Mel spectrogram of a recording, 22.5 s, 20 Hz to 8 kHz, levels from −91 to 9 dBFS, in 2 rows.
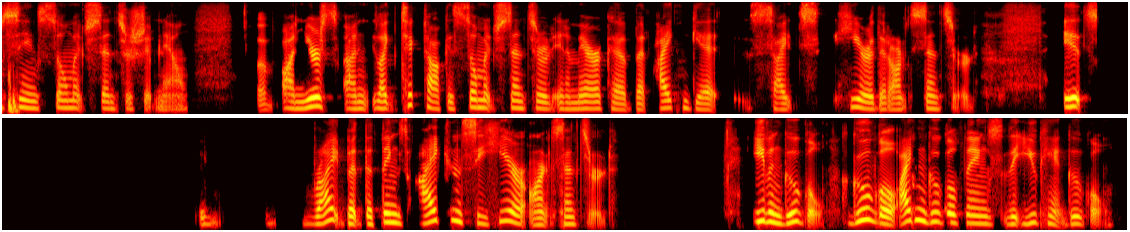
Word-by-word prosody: seeing 195 Hz, -2 st, 0 dB
so 195 Hz, +2 st, -5 dB
much 190 Hz, -1 st, -6 dB
censorship 175 Hz, -2 st, -4 dB
now. -, -, -10 dB, 0.7 s
Of -, -, -7 dB
on 180 Hz, -1 st, -1 dB
yours 235 Hz, +2 st, +5 dB
on, 175 Hz, 0 st, -3 dB
like, 180 Hz, -1 st, -2 dB
TikTok 270 Hz, -11 st, -2 dB
is 170 Hz, -2 st, -7 dB
so 210 Hz, -, -1 dB
much 200 Hz, -1 st, -3 dB
censored 180 Hz, -3 st, -2 dB
in 170 Hz, -, -7 dB
America, 170 Hz, -2 st, -2 dB
but 155 Hz, -2 st, -4 dB
I 185 Hz, +1 st, +2 dB
can 195 Hz, 0 st, -12 dB
get 160 Hz, -3 st, -4 dB, 0.3 s
sites -, -, -5 dB
here 220 Hz, -, -1 dB
that -, -, -6 dB
aren't 155 Hz, -, -4 dB
censored. 175 Hz, -, -4 dB, 0.9 s
It's 450 Hz, 0 st, +5 dB, 2.3 s
Eh, -, -, -6 dB
eh, -, -, -11 dB, 0.9 s
right, 195 Hz, +10 st, +1 dB
but 195 Hz, -, +2 dB
the 190 Hz, -, +1 dB
things 225 Hz, +2 st, +3 dB, 0.2 s
I 245 Hz, +7 st, +5 dB
can 280 Hz, -3 st, +1 dB
see 210 Hz, -4 st, -2 dB
here 250 Hz, +3 st, +2 dB
aren't 175 Hz, 0 st, 0 dB
censored. 190 Hz, -1 st, -4 dB, 1.4 s
Even 250 Hz, -4 st, +7 dB
Google. 230 Hz, +4 st, +2 dB, 0.2 s
Google 230 Hz, -, +5 dB
I 255 Hz, -, +8 dB
can 295 Hz, -1 st, +3 dB
Google 240 Hz, -2 st, +3 dB
things 205 Hz, -3 st, 0 dB
that 190 Hz, +1 st, -2 dB
you 205 Hz, +4 st, -1 dB
can't 200 Hz, -4 st, -6 dB
Google. 185 Hz, -2 st, -4 dB
195 Hz, 135 wpm, -23 LUFS, 175-235 Hz, 2.3 s, I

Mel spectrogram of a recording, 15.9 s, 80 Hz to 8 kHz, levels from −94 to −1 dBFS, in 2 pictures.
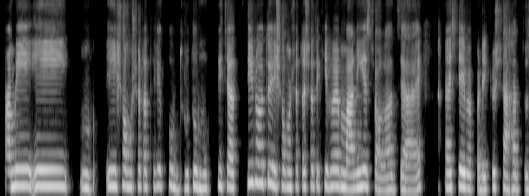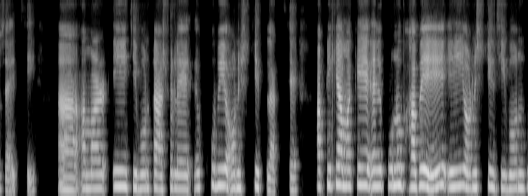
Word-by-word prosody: আমি 245 Hz, +2 st, +4 dB, 0.3 s
এই 245 Hz, 0 st, +5 dB, 0.5 s
উম 220 Hz, -1 st, +1 dB, 0.3 s
এই 240 Hz, -, +3 dB
সমস্যাটা 235 Hz, 0 st, -2 dB
থেকে 240 Hz, +1 st, -5 dB
খুব 250 Hz, -, -2 dB
দ্রুত 215 Hz, +1 st, -7 dB, 0.2 s
মুক্তি 210 Hz, +4 st, -5 dB
চাচ্ছি। 220 Hz, +4 st, -1 dB
নয়তো 285 Hz, 0 st, +1 dB
এই 240 Hz, -, +1 dB
সমস্যাটার 230 Hz, 0 st, -3 dB
সাথে 240 Hz, -1 st, -5 dB
কিভাবে 240 Hz, -1 st, +1 dB
মানিয়ে 225 Hz, +4 st, +3 dB
চলা 190 Hz, -2 st, -5 dB, 0.2 s
যায় 180 Hz, +2 st, -3 dB, 0.4 s
আ -, -, -1 dB
সে 235 Hz, -, +3 dB
ব্যাপারে 200 Hz, -2 st, -3 dB
একটু 220 Hz, +3 st, -2 dB
সাহায্য 205 Hz, 0 st, -4 dB
চাইছি। -, -, -9 dB, 0.5 s
আ -, -, +4 dB, 0.3 s
আমার 210 Hz, 0 st, +1 dB, 0.3 s
এই 235 Hz, -, +4 dB
জীবনটা 215 Hz, 0 st, -1 dB
আসলে 210 Hz, +1 st, -3 dB, 0.2 s
অ্যা 215 Hz, +1 st, -3 dB
খুবই 250 Hz, -1 st, +1 dB, 0.2 s
অনিশ্চিত 215 Hz, +2 st, -2 dB
লাগছে। 170 Hz, +3 st, -8 dB, 0.4 s
আপনি 235 Hz, +2 st, -4 dB
কি -, -, -3 dB
আমাকে 245 Hz, +1 st, +1 dB, 0.2 s
অ্যা 240 Hz, -, +4 dB, 0.2 s
কোনোভাবে 250 Hz, -1 st, +4 dB, 0.4 s
এই 240 Hz, -, +3 dB
অনিশ্চিত 225 Hz, +2 st, -1 dB
জীবন 205 Hz, 0 st, -2 dB
225 Hz, 155 wpm, -24 LUFS, 210-245 Hz, 0.5 s, এই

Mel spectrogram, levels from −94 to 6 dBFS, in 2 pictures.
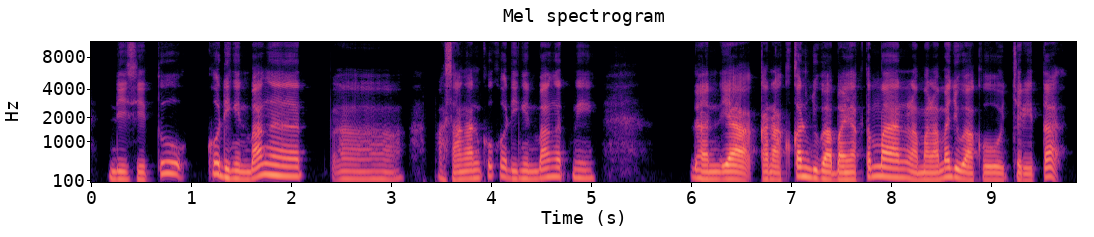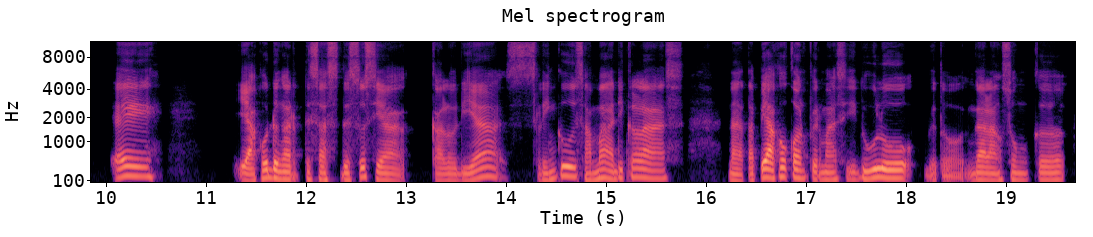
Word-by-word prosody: di 130 Hz, -1 st, -2 dB
situ 130 Hz, -, -3 dB, 0.2 s
kok 220 Hz, -2 st, +3 dB
dingin 135 Hz, -4 st, +1 dB
banget, 185 Hz, -1 st, +3 dB, 0.3 s
eee, 130 Hz, +1 st, -6 dB, 0.3 s
pasanganku 135 Hz, +6 st, -2 dB
kok 175 Hz, -, -3 dB
dingin 130 Hz, -1 st, -2 dB
banget 165 Hz, +2 st, 0 dB
nih, 145 Hz, -1 st, -4 dB, 1.0 s
dan 130 Hz, -3 st, +1 dB
ya 130 Hz, -3 st, +6 dB
karena 125 Hz, -2 st, +1 dB
aku -, -, -12 dB
kan 175 Hz, -1 st, +5 dB
juga 135 Hz, -4 st, +5 dB
banyak 120 Hz, +1 st, +3 dB
teman 165 Hz, -2 st, +4 dB
lama-lama 120 Hz, +4 st, +2 dB
juga 130 Hz, -7 st, +4 dB
aku 120 Hz, -1 st, 0 dB
cerita, 120 Hz, -, -2 dB, 0.3 s
eh, 170 Hz, 0 st, +1 dB, 0.8 s
ya 105 Hz, -3 st, +1 dB
aku 145 Hz, -, +3 dB
dengar 130 Hz, -4 st, +2 dB
desas-desus 120 Hz, +6 st, -3 dB
ya 110 Hz, -3 st, -2 dB, 0.3 s
kalau 110 Hz, 0 st, -3 dB
dia 155 Hz, +9 st, -1 dB
selingkuh 140 Hz, +11 st, -2 dB
sama 135 Hz, +6 st, -1 dB
adik 145 Hz, +3 st, -6 dB
kelas, 140 Hz, -3 st, -2 dB, 0.4 s
nah 105 Hz, -1 st, -1 dB
tapi 110 Hz, +8 st, -2 dB
aku 165 Hz, +3 st, +1 dB
konfirmasi 125 Hz, -5 st, -2 dB
dulu 145 Hz, 0 st, +4 dB, 0.2 s
gitu -, -, -9 dB
gak 120 Hz, 0 st, +1 dB
langsung 115 Hz, 0 st, -4 dB
ke, 120 Hz, 0 st, -2 dB
130 Hz, 135 wpm, -23 LUFS, 120-155 Hz, 1.0 s, ya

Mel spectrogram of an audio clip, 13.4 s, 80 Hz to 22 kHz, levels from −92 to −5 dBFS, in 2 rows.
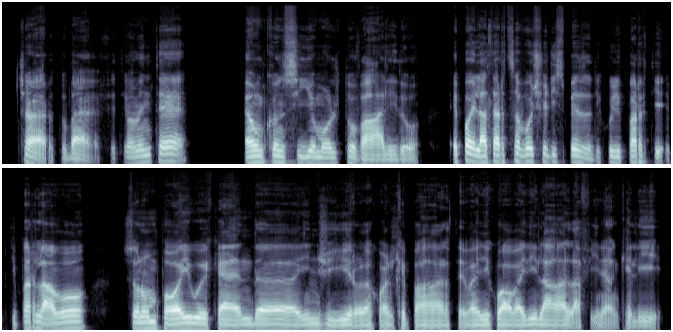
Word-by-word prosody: Certo, -, -, 0 dB
beh -, -, -1 dB
effettivamente 125 Hz, +5 st, -3 dB, 0.5 s
è -, -, -6 dB
un 115 Hz, +1 st, +4 dB
consiglio 115 Hz, -2 st, -2 dB
molto 100 Hz, +1 st, -2 dB
valido. 85 Hz, 0 st, -1 dB, 0.3 s
E -, -, -3 dB
poi 135 Hz, -, +5 dB
la 115 Hz, -1 st, +6 dB
terza 130 Hz, +2 st, 0 dB
voce 130 Hz, +1 st, -1 dB
di 130 Hz, -, -8 dB
spesa 120 Hz, -6 st, -3 dB
di -, -, -15 dB
cui 110 Hz, -2 st, -5 dB
parti 115 Hz, 0 st, -3 dB
ti -, -, -16 dB
parlavo 120 Hz, 0 st, +2 dB, 0.3 s
sono 115 Hz, 0 st, +1 dB
un 120 Hz, +1 st, +1 dB
po' 100 Hz, -3 st, +6 dB
i 105 Hz, -, +4 dB
weekend 95 Hz, -3 st, +2 dB, 0.4 s
in 95 Hz, +2 st, -3 dB
giro 90 Hz, -2 st, -1 dB
da 90 Hz, +1 st, 0 dB
qualche -, -, -4 dB
parte. 85 Hz, 0 st, -2 dB
Vai 90 Hz, +1 st, 0 dB
di 95 Hz, -, 0 dB
qua, 90 Hz, -1 st, +3 dB
vai 90 Hz, 0 st, +1 dB
di 100 Hz, +2 st, 0 dB
là, 90 Hz, -2 st, +1 dB
alla -, -, 0 dB
fine -, -, -9 dB
anche -, -, -8 dB
lì, 80 Hz, +1 st, -6 dB
105 Hz, 180 wpm, -22 LUFS, 90-120 Hz, 0.5 s, la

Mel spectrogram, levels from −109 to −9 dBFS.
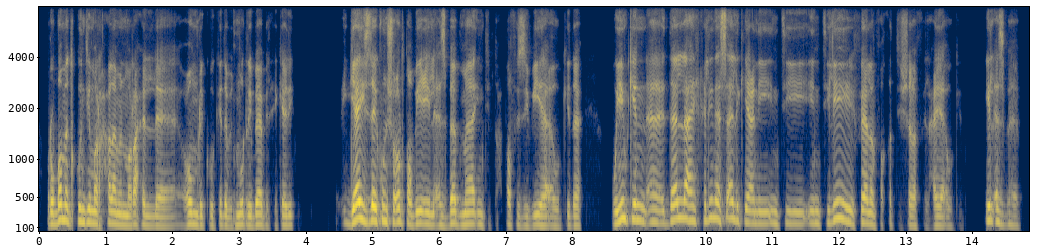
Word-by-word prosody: ربما 195 Hz, +7 st, +5 dB
تكون 180 Hz, 0 st, 0 dB
دي 170 Hz, -, +2 dB
مرحلة 155 Hz, 0 st, +1 dB
من 140 Hz, -1 st, +1 dB
مراحل 130 Hz, -1 st, -1 dB, 0.4 s
عمرِك، 140 Hz, -3 st, -1 dB
وكده 135 Hz, +3 st, -5 dB
بتمري 135 Hz, +2 st, -3 dB
بيها 140 Hz, +2 st, +2 dB
بالحكاية 130 Hz, +1 st, -6 dB
دي، 130 Hz, 0 st, -7 dB, 0.7 s
جايز 180 Hz, +4 st, +8 dB
ده 195 Hz, -, +11 dB
يكون 185 Hz, +1 st, +4 dB
شعور 175 Hz, +1 st, +2 dB
طبيعي 150 Hz, -1 st, +1 dB
لأسباب 140 Hz, +2 st, -1 dB
ما 145 Hz, +1 st, +1 dB
أنتِ 145 Hz, -4 st, -7 dB
بتحتفظي 125 Hz, 0 st, -10 dB
بيها 130 Hz, +1 st, -1 dB
أو 120 Hz, -2 st, -7 dB
كده، 125 Hz, +1 st, -6 dB, 0.4 s
ويمكن 200 Hz, +1 st, +3 dB
آآ 170 Hz, -2 st, -2 dB
ده 190 Hz, +6 st, +1 dB
اللي 225 Hz, +1 st, +3 dB
هيخليني 205 Hz, +3 st, 0 dB
أسألِك 190 Hz, -1 st, -1 dB
يعني، 155 Hz, -2 st, -1 dB
أنتِ 150 Hz, -1 st, -9 dB, 0.4 s
أنتِ 160 Hz, +1 st, -7 dB
ليه 200 Hz, -1 st, +1 dB
فعلًا 150 Hz, -1 st, 0 dB
فقدتِ -, -, -20 dB
الشغف -, -, -7 dB
في -, -, -39 dB
الحياة 125 Hz, 0 st, -4 dB
أو -, -, -16 dB
كده، 115 Hz, +1 st, -41 dB, 0.4 s
إيه 195 Hz, -, +4 dB
الأسباب؟ 140 Hz, -8 st, -6 dB
150 Hz, 175 wpm, -24 LUFS, 130-175 Hz, 0.7 s, ده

